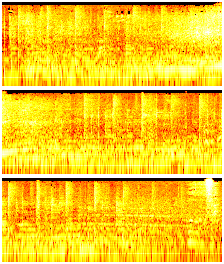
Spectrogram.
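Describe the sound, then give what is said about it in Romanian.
A car engine roars as the car drives off, loud and continuous throughout, with a clear upward sweep in engine pitch early on that settles into steady driving noise. “E nebun, să fugim pe noi. Hai! Pornește mașina!”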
